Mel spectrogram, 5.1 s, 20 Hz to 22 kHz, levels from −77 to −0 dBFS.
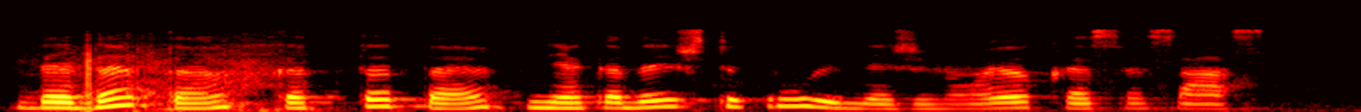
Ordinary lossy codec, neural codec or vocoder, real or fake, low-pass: MP3, 96 kbps; codec, 16 kHz, 4 kbps, FreqCodec, larger model; fake; 7.2 kHz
